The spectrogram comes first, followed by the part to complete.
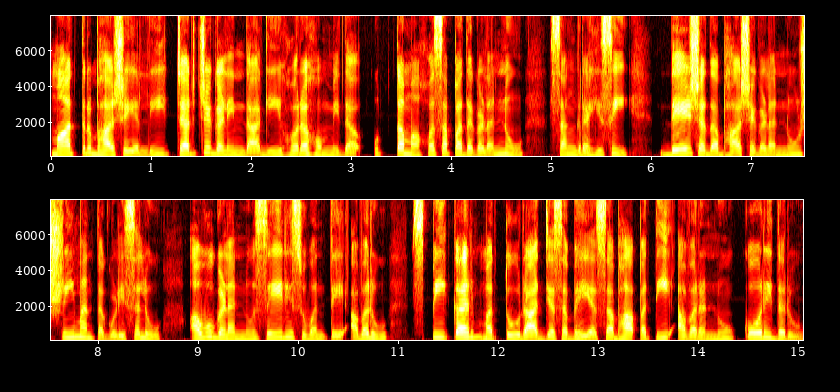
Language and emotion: Kannada, neutral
